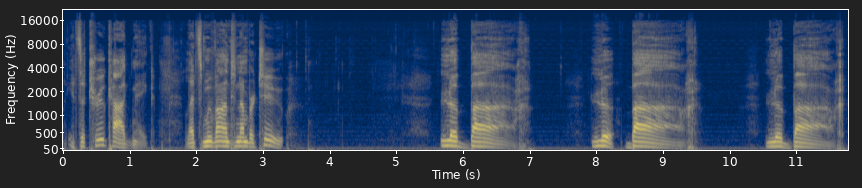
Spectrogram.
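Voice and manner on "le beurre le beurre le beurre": slow French "Le beurre", stress on the end; French pronunciation. Shown as a demonstration. Teacher repeating "Le beurre" for students to copy. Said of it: "the French way of saying".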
